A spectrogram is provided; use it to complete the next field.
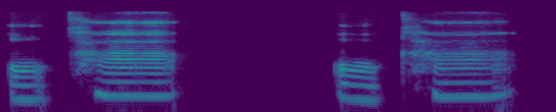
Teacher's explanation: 后面这个▁a▁你就不要发音了，只把前面这个假名给它拉长一拍就行了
